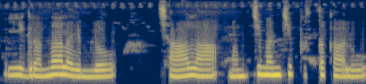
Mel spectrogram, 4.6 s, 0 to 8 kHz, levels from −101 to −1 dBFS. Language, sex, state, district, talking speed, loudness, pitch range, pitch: Telugu, female, Andhra Pradesh, Chittoor, 90 wpm, -20 LUFS, 195-230 Hz, 210 Hz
